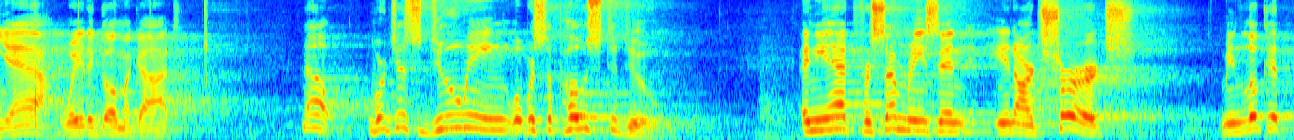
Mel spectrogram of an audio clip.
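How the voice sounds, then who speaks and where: Priest preaching in a long cathedral echo. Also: male voice, sits high, fairly bright tone. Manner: plain-spoken, rhetorical questions and repetition. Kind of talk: homily with Gospel reading. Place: large church during Mass.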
